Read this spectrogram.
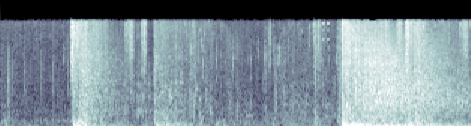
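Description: Loud game gunfire and explosions burst out.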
